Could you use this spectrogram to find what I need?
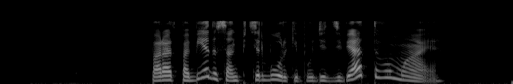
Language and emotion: Russian, neutral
